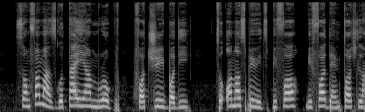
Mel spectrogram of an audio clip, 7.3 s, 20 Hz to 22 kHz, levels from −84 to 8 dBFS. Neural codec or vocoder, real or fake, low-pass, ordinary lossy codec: vocoder, 48 kHz, 128 mel bands, Vocos; fake; none; none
